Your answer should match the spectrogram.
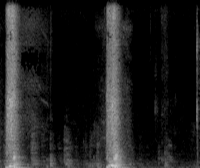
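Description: Alaskan Malamute sneezing twice, about two seconds apart, each a sharp burst that trails off quickly. The owner has been told these sneezes are a sign of playfulness.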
